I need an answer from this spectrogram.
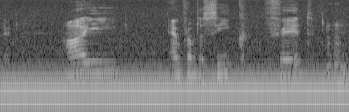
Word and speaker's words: Sikh: know something about it I am from the Sikh faith seek means a student the student literal translation means a student so that's it's spelled s i KH s shaking at a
